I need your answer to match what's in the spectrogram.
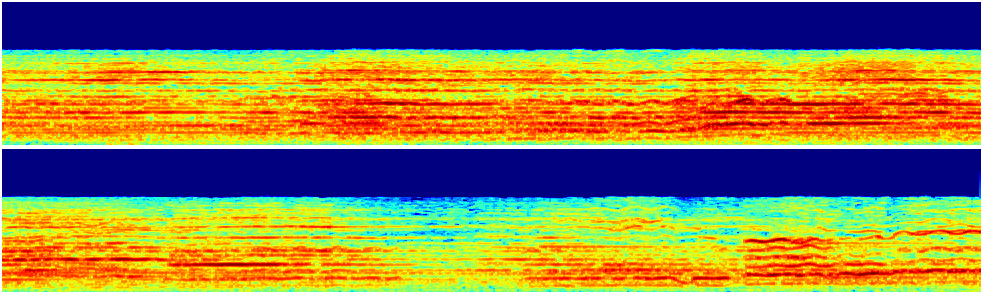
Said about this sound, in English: The shops in the Kirchnerstrasse were full of people buying presents for each other, and then hurrying home for dinner in the snow as the evening bells began to ring high up in the Staple Tower.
